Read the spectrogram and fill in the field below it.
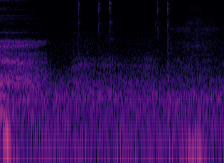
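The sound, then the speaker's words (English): A heavy, breathy exhale at the start, then a low hiss of quiet breathing with a few faint clicks, with no one speaking. “We hear you breathing heavy.”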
